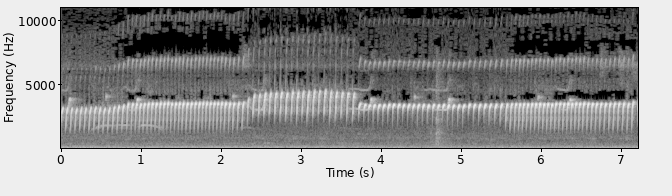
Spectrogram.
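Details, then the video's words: Canary with a long 'air mancuran' (fountain water) song used to tutor other songbirds: loud, unbroken rapid trills across seven seconds, stepping up in pitch midway and then settling lower again. "KENARI DENGAN LAGU AIR MANCURAN PANJANG MANTAP BUAT MASTERAN"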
